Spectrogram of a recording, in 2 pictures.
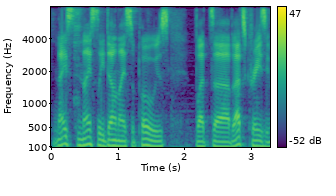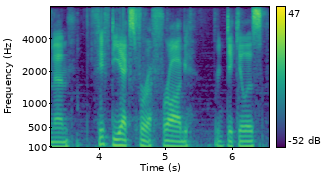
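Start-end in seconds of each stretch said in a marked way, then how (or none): none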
